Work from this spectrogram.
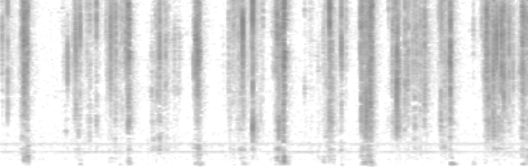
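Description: A white plastic fork scratches through red bead-filled floam slime and folds it over. Quiet, bright, crunchy crackles and scrapes come in uneven bursts with very short decay, over a faint steady hum.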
